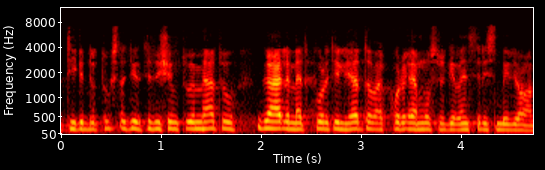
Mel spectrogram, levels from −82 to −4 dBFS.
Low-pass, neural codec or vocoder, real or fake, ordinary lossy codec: 7.2 kHz; codec, 16 kHz, 0.8 kbps, ZipCodec; fake; MP3, 32 kbps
